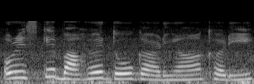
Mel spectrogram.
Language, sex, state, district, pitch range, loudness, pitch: Hindi, female, Punjab, Kapurthala, 225-275 Hz, -16 LUFS, 250 Hz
